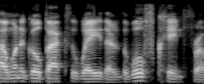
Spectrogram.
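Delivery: ordinary delivery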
